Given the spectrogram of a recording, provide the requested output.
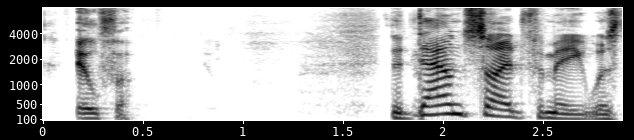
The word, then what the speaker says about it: Ylfa: Is it Ylfa? Yeah. Is that how you say it? Yeah, no, it's Ylfa? Ylfa.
